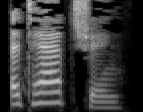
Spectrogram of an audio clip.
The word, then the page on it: attaching: British English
